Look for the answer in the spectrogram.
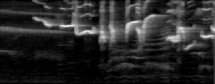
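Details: Oriental magpie-robin (kacer) in loud ngeplong song aimed at triggering rival birds' anger; a long steady whistle, then rapid upslurred and downslurred whistles mixed with sharp, scratchy notes.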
